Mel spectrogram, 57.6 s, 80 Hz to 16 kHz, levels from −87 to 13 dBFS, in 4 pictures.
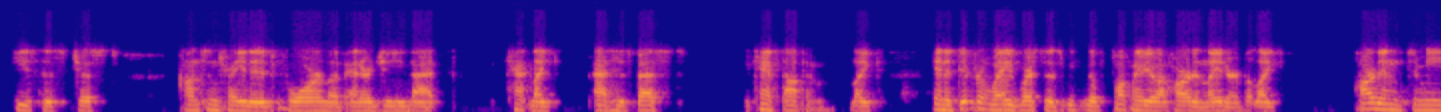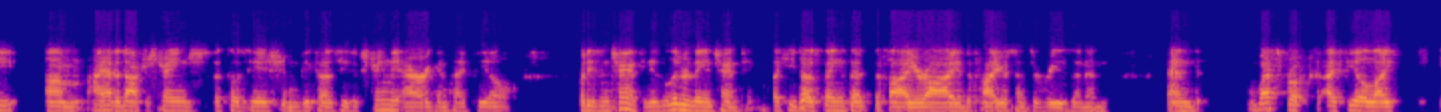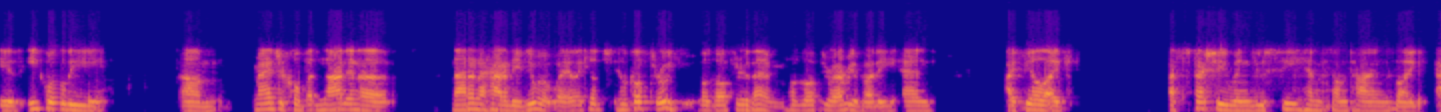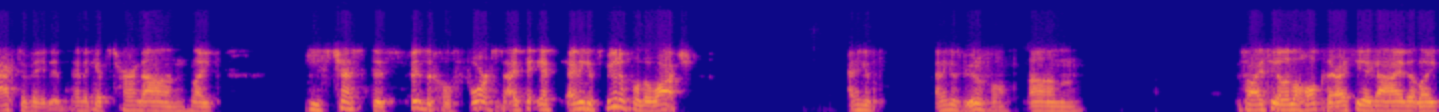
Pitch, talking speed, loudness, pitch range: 120 Hz, 165 wpm, -17 LUFS, 115-145 Hz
